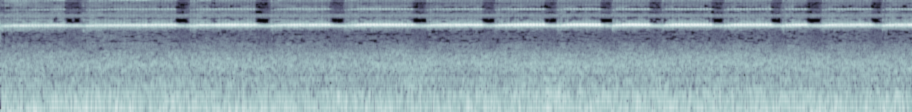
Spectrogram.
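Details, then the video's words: Insect, which may be a cricket or a grasshopper, giving high, shrill trilled bursts of about half a second each, separated by brief gaps and repeated roughly twice per second, with a faint low background hum. "이 소리의 주인공은 귀뚜라미? 베짱이? 여치? # Who makes this sound, a Cricket or a Grasshopper?"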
